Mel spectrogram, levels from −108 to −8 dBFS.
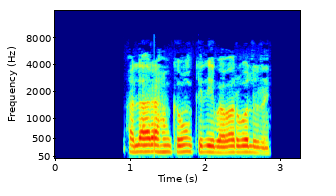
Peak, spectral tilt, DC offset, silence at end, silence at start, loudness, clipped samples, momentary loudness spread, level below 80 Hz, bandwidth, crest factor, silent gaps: -10 dBFS; -9.5 dB/octave; under 0.1%; 0.4 s; 1 s; -25 LUFS; under 0.1%; 11 LU; -76 dBFS; 5.6 kHz; 18 dB; none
